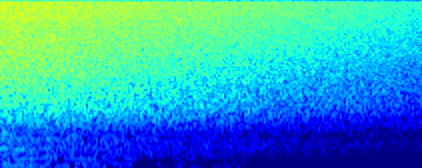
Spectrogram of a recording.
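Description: The tail of an electronic dance music track: the beat has stopped and a wash of white-noise hiss fades out steadily.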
